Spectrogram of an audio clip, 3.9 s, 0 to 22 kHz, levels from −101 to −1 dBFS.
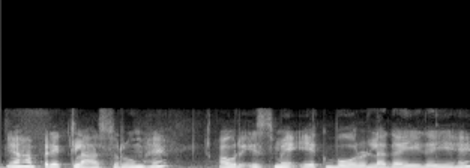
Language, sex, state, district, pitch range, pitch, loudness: Hindi, female, Himachal Pradesh, Shimla, 215-265 Hz, 235 Hz, -16 LUFS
